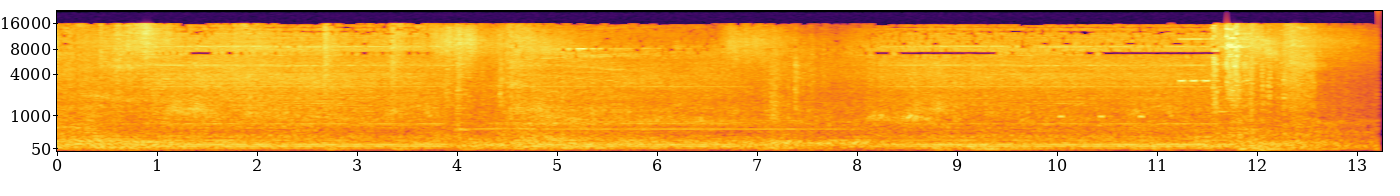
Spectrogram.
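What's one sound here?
A spacecraft's engines roar loudly and steadily.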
